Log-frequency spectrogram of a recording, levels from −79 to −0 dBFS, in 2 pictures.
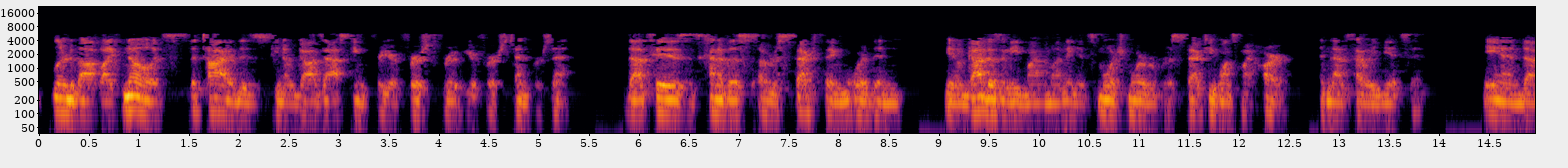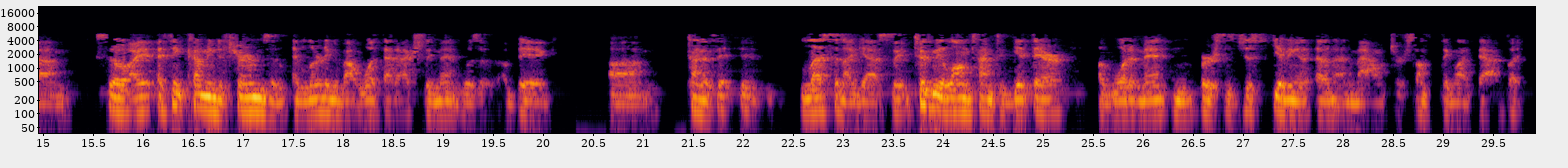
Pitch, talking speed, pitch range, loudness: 95 Hz, 215 wpm, 85-100 Hz, -24 LUFS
